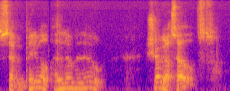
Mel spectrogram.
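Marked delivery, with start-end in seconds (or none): 1.1-4.3 put-on posh voice, slow and high. Speaker, talking about a magazine, suddenly breaks into a posh voice. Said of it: "I don't know why I'm talking in like a posh voice".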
